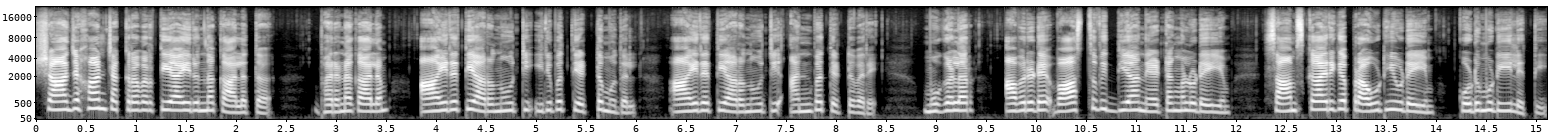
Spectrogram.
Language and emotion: Malayalam, neutral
